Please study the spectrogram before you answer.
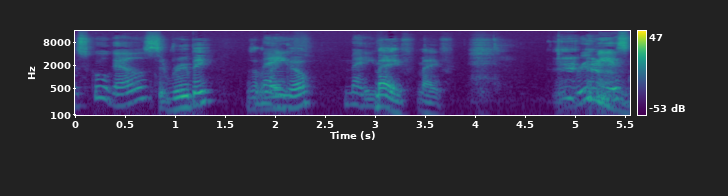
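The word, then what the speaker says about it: Maebh: oh god oh yeah May spell m-a-e-b-h never seen that spelling before I was like yeah babe are those Maeve yes Maeve it's pronounced Maeve like Neve for example Neve n uh a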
